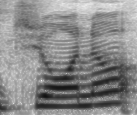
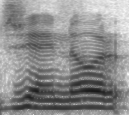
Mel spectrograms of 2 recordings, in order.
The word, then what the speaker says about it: genre: it is one of my favorite words to pronounce actually what is it jono it's jonah or you can you know give it a little bit of accent and say genre but it is not gener a lot of people mispronounce it as jenner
